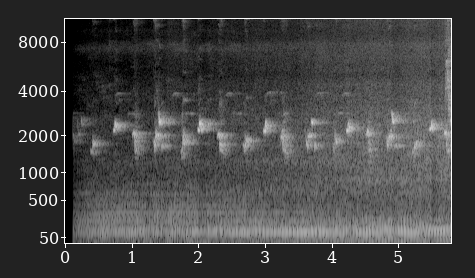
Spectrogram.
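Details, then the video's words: Long-plumed bulbul singing: a steady run of short whistled notes alternating between two pitches, repeated roughly twice a second, with a low hum underneath. "BURUNG TRUCUK ROPEL PANJANG"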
